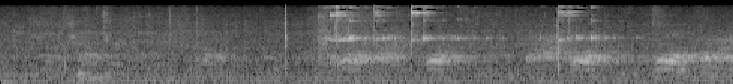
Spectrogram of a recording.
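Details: A baby common squirrel monkey and its mother at Tobu Zoo give short, squeaky chirps and nasal chuck-like calls in quick irregular bursts.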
